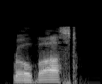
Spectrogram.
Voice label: "robust", English; adjectives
